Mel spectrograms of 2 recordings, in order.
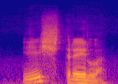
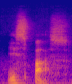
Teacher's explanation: O S antes de T chia.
